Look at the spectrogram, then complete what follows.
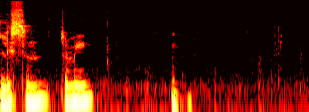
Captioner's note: soft Laugh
